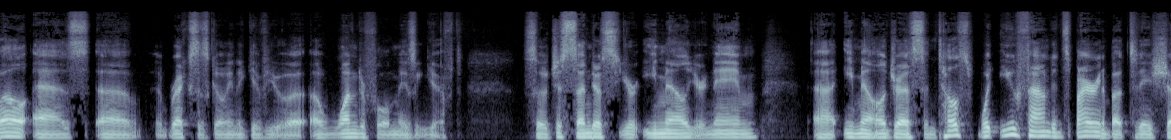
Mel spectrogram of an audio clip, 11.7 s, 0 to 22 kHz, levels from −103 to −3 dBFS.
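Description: At 5.92 s and again at 10.99 s, compressed frames are skipped: the speech jumps ahead roughly a tenth of a second, then slightly less.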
